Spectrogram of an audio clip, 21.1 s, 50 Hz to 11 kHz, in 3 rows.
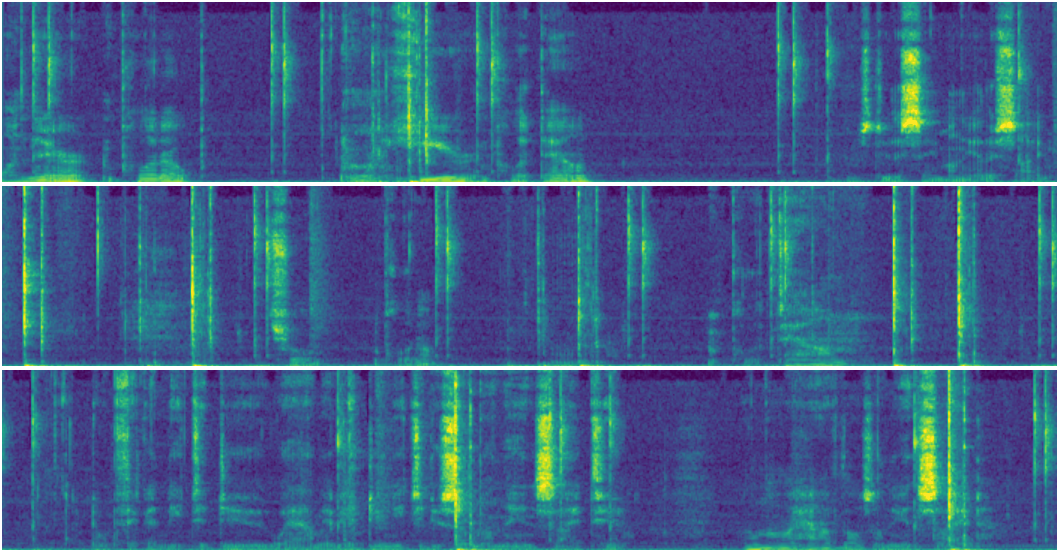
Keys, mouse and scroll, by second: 3.1 ctrl+r, 5.9 click, 7.5 a, 8.6 ctrl+r, 11.2 ctrl+r, 13.3 a, 13.7 Tab, 17.4 Tab, 20.7 Tab.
